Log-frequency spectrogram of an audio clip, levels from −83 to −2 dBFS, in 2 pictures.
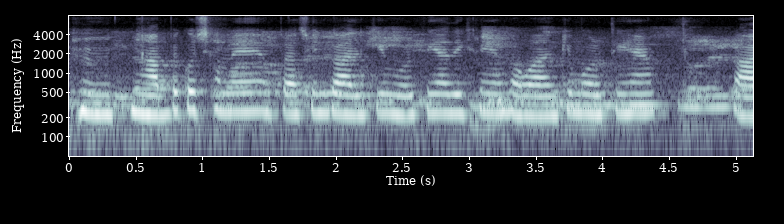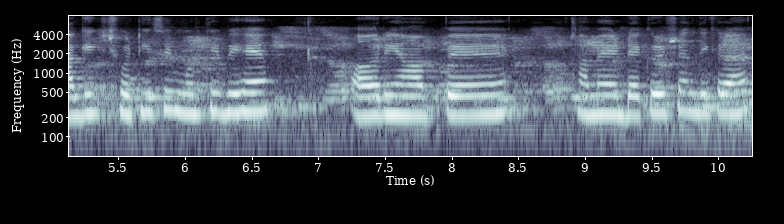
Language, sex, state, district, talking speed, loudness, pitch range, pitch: Hindi, female, Bihar, Purnia, 175 wpm, -15 LUFS, 220-245 Hz, 230 Hz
